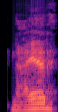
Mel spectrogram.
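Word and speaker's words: Nyad: Purple America Ferrera and Barbie jod Foster and NAD am I pronouncing that correctly yep yep and then deine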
